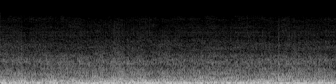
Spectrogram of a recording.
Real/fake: fake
